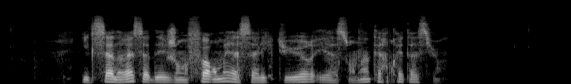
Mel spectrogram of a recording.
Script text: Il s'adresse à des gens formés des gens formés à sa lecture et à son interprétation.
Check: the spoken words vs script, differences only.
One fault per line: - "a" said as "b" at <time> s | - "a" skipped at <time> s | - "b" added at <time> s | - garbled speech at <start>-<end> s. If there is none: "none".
- "des gens formés" skipped at 2.3 s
